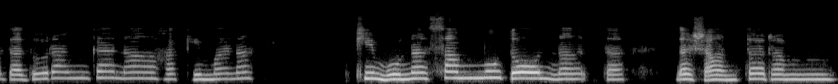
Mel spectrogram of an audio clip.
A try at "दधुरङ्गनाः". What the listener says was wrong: That last line, Daduranganaha, that visarga is there, right? That will take a H sound. Daduranganah. No, you are saying Angana. You're saying Daduranganaha. You are saying Daduranganah. Yeah, essentially that when ka is coming later, ka or ka, either of those are coming later, there's a visarga in front, you literally replace it with a H. So it ends with a H.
